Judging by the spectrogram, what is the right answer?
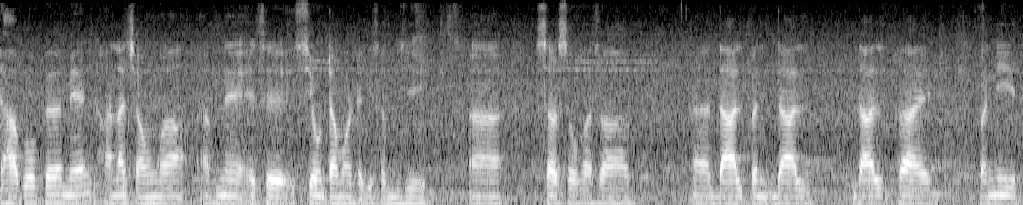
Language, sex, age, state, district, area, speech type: Hindi, male, 30-45, Madhya Pradesh, Harda, urban, spontaneous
